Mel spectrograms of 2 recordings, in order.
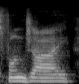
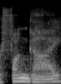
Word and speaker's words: fungi: pretty small they're molds fungi or fungi depends how you want to pronounce it uh pollen um endotoxins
